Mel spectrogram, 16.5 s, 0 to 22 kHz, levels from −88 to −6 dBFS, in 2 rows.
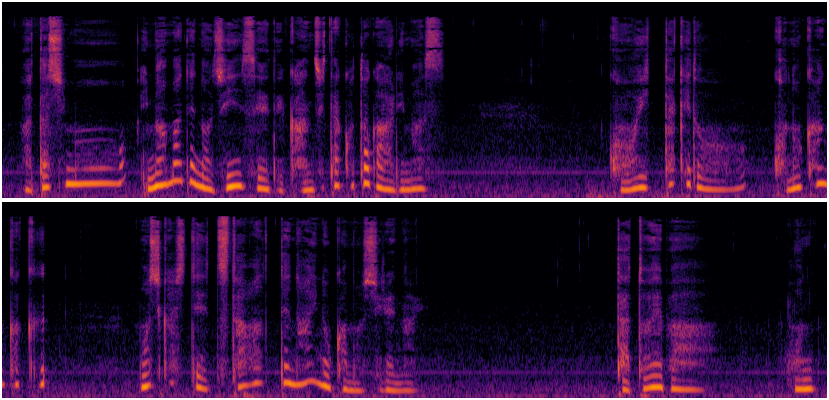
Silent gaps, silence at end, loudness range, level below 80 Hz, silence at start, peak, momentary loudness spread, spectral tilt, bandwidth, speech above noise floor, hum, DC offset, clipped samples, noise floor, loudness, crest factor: none; 0 s; 7 LU; -62 dBFS; 0.2 s; -18 dBFS; 12 LU; -4.5 dB/octave; 17 kHz; 26 dB; none; under 0.1%; under 0.1%; -61 dBFS; -36 LUFS; 20 dB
